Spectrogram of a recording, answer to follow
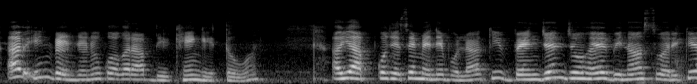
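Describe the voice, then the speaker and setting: A woman teacher giving a Hindi alphabet lesson, reciting the consonants slowly and explaining patiently. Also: on the high side, a bit bright. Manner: slow, drawn-out recitation of letters; patient explaining with repeated checks. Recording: dull lo-fi recording with faint noise.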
